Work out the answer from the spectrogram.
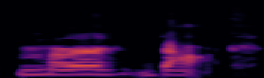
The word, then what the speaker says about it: Murdaugh: the way it's spelled, but it is definitely pronounced Murdaugh.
